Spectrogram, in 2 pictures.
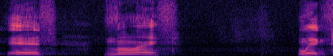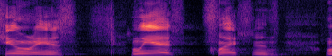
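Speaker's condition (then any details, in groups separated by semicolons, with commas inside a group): ALS; voice changed from earlier resonant voice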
